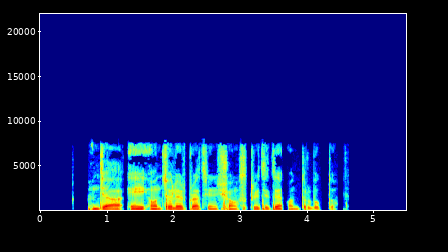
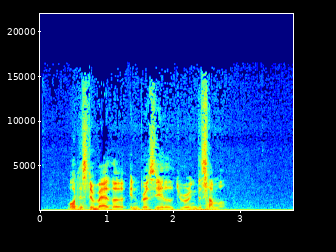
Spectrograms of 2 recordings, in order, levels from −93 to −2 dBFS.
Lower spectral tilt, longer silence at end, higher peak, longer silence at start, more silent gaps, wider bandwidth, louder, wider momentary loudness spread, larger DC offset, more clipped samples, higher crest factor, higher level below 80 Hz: first, -6 dB/octave vs -2.5 dB/octave; first, 1.05 s vs 0 s; about the same, -2 dBFS vs -2 dBFS; first, 0.7 s vs 0.05 s; first, 1.27-1.31 s, 4.23-4.32 s vs none; second, 7.8 kHz vs 16.5 kHz; about the same, -19 LUFS vs -20 LUFS; about the same, 11 LU vs 10 LU; neither; neither; about the same, 18 dB vs 22 dB; second, -46 dBFS vs -34 dBFS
